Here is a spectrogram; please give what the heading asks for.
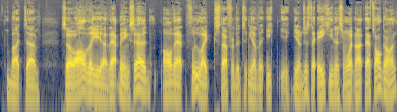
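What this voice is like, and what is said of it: Rough, hoarse, congested voice. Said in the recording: “my sinuses are getting plugged up a little bit, and my voice is a little rougher, coarser, harsh. I don't know, hoarse.”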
